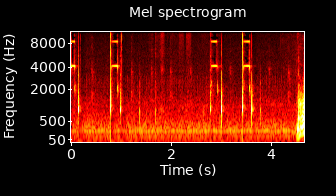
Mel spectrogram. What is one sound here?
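An electronic device beeps briefly as its buttons are pressed.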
